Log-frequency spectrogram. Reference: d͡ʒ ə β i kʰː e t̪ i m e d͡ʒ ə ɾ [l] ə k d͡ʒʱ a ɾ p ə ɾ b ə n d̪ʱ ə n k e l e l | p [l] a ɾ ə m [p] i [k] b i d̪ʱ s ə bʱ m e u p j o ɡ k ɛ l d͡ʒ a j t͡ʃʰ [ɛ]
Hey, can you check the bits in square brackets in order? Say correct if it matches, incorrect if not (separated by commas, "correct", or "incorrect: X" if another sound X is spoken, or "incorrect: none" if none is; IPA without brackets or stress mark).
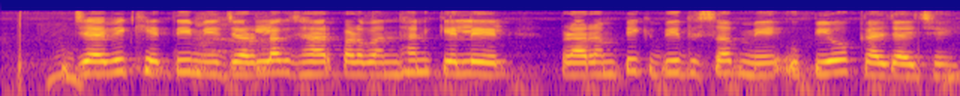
correct, incorrect: ɾ, correct, correct, correct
